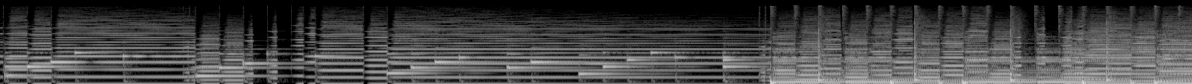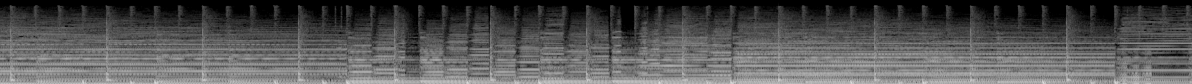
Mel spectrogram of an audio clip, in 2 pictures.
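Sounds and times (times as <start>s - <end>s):
electronic bandoneon: 0.0s - 23.8s.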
